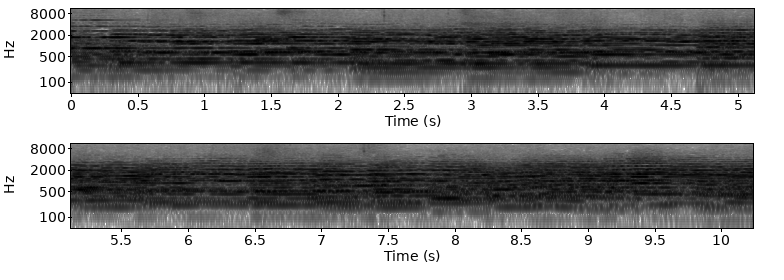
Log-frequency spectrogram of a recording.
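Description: A brass quintet of two trumpets, French horn and two trombones playing together in chords, the harmony shifting every second or so.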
